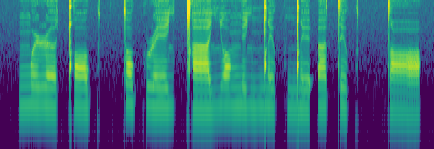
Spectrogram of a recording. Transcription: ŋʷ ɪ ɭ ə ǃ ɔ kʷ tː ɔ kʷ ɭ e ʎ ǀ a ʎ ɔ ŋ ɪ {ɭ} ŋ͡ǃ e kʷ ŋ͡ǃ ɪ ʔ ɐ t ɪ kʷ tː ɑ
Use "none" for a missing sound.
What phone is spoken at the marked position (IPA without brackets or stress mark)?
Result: ʎ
